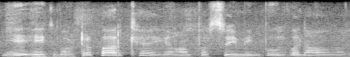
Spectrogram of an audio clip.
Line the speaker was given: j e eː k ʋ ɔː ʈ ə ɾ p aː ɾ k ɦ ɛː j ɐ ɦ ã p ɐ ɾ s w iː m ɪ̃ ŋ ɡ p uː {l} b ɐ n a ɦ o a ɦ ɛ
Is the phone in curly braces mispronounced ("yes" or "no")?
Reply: no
